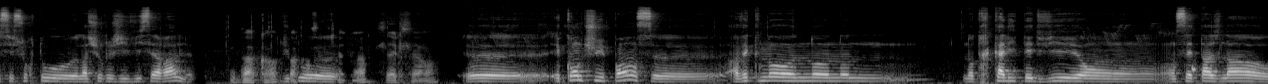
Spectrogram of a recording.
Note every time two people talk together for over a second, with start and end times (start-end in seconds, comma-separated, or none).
none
